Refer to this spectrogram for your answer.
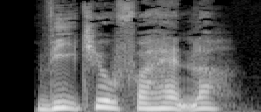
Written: videoforhandler

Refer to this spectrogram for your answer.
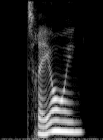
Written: treåring

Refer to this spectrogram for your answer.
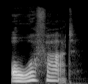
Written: overfart

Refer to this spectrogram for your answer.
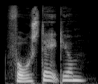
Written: forstadium

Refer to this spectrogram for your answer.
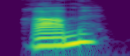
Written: ram

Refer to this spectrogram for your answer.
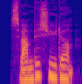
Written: svampesygdom

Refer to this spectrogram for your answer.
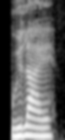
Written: udleje

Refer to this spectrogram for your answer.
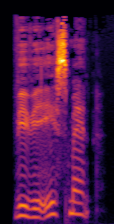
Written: vvs-mand

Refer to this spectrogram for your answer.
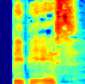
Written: BBS

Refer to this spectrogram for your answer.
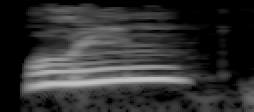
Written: rullen

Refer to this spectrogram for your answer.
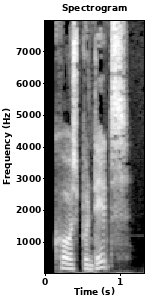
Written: korrespondens

